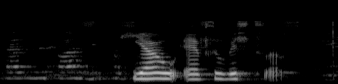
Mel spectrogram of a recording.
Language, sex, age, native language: Icelandic, male, 10, Icelandic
